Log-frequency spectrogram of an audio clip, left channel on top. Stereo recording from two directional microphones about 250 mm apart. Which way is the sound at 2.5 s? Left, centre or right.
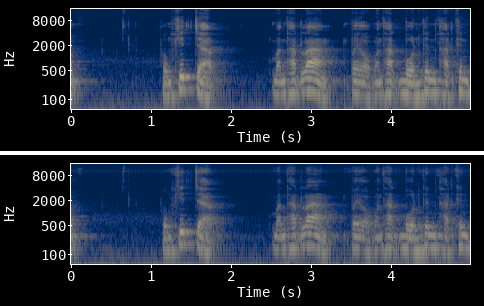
Centre.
